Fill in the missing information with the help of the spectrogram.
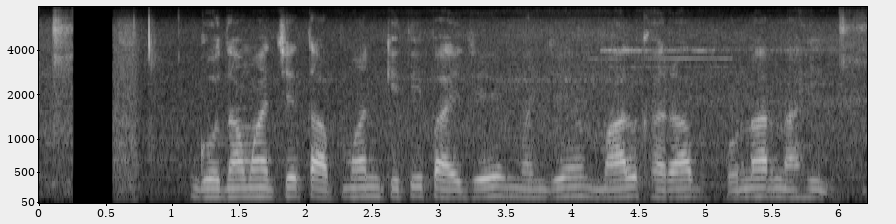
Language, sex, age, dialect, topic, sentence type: Marathi, male, 18-24, Varhadi, agriculture, question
